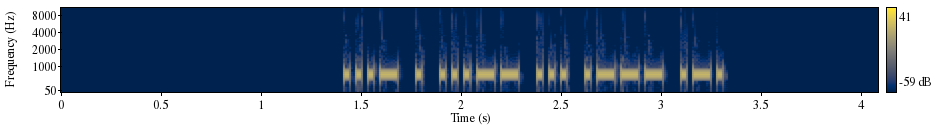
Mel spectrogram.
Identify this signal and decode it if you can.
Morse code, heard as a keyed tone, about 37 wpm, 700 Hz. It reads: VE3SJR
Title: DXCC-100 Call Signs - 6 Characters - 40wpm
